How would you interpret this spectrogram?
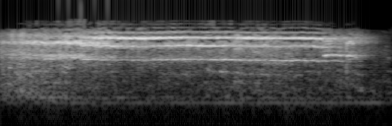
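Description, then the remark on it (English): A car brakes hard and stops in front of the house, tires squealing in a long, loud, high-pitched skid that holds steady for about five seconds before fading out as the vehicle comes to a stop. “You can start putting on the brakes.”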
